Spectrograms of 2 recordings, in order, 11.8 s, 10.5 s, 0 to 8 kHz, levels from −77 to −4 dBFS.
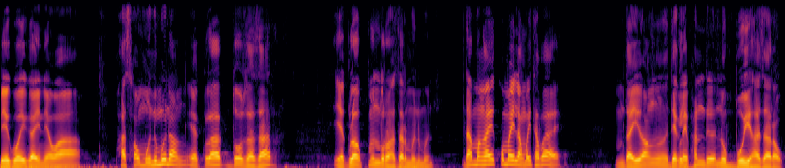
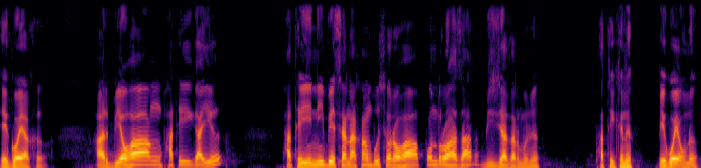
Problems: low volume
